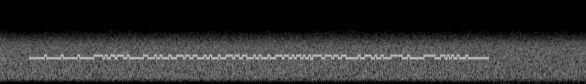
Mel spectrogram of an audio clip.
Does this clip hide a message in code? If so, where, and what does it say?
Yes: RTTY (45.45 baud, 170 Hz shift) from 0.3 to 4.9 s, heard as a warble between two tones, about 1360 Hz centre, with radio static. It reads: CQ CQ CQ DE VA5TRQ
